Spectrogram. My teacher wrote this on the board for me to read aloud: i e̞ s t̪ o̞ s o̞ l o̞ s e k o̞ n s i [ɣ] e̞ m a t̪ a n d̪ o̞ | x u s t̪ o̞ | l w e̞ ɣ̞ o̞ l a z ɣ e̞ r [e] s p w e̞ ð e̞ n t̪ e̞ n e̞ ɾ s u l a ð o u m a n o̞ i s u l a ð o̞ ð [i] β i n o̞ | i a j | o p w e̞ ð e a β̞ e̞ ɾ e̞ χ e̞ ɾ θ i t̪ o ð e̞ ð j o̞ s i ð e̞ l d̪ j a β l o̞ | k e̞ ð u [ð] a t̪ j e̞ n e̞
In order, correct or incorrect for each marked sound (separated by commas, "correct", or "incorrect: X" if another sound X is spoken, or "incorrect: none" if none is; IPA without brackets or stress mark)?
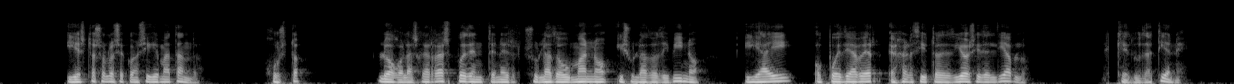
correct, incorrect: a, correct, correct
